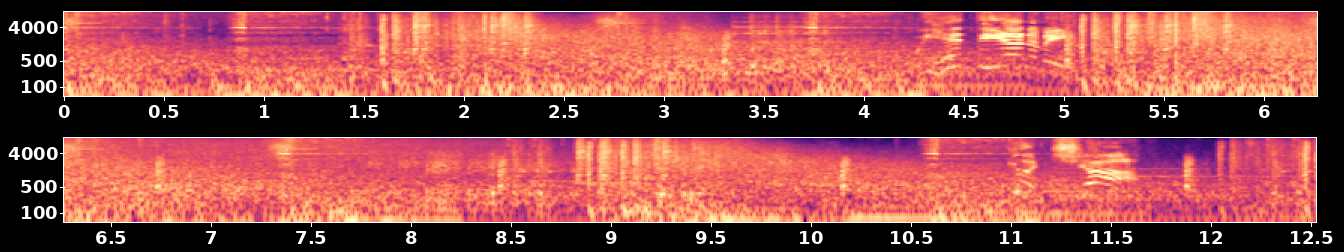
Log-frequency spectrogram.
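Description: Video game gunfire rattles in dense, continuous bursts and booms throughout, with heavy weapon fire and explosions layered over excited players talking.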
